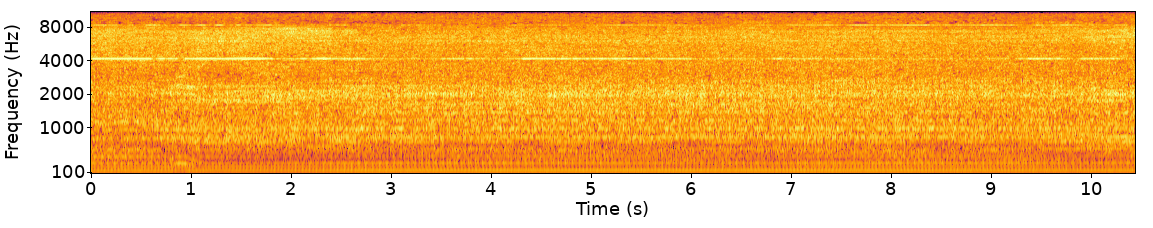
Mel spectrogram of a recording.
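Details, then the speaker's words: Refurbished truck just started, coolant not yet filled; steady idle with slightly uneven, lumpy beat and hiss, smoking, much liquid coming out, no ticking; rough running from coolant seeping past loose intake manifold bolts. "yeah I'm not liking the sound of that oh smoking yeah that's not good no ticking the other thing that's weird is this there's a lot of liquid coming out of here"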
